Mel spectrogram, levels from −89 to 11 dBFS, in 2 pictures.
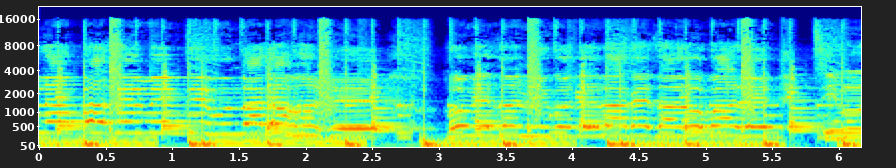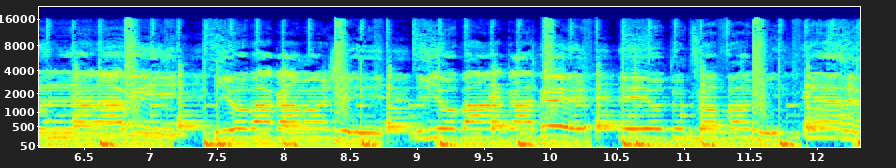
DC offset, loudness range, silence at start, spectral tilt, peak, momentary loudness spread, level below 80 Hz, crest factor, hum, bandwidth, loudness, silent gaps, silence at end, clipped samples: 0.3%; 1 LU; 0 s; -4.5 dB/octave; 0 dBFS; 4 LU; -24 dBFS; 14 dB; none; 17 kHz; -15 LUFS; none; 0 s; under 0.1%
